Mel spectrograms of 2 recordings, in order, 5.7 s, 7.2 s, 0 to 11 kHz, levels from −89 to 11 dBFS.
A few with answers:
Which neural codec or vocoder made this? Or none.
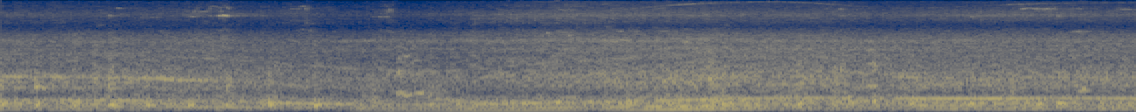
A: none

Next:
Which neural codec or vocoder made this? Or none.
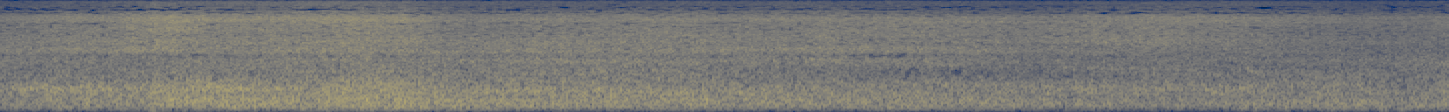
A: none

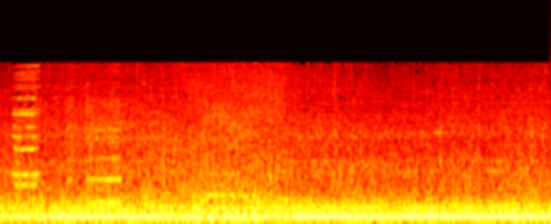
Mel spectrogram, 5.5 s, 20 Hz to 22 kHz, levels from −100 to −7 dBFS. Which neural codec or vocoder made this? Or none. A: none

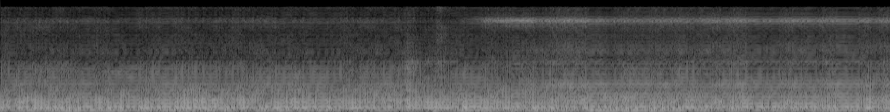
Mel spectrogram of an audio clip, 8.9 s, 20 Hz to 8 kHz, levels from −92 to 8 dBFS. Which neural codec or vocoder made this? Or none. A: vocoder, WaveNeXt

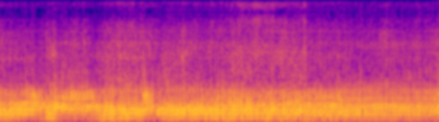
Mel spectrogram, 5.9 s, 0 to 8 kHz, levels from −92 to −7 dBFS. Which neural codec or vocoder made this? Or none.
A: vocoder, WaveNeXt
